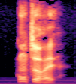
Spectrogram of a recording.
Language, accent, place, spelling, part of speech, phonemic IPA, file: French, France, Lyon, compterais, verb, /kɔ̃.tʁɛ/, LL-Q150 (fra)-compterais.wav
- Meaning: first/second-person singular conditional of compter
